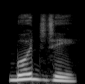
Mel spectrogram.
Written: ಬೊಜ್ಜೆ

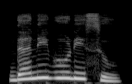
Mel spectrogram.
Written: ದನಿಗೂಡಿಸು

